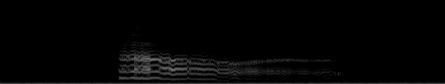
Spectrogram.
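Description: A person's drawn-out, wavering whine of dismay, about two seconds long, starting a little over a second in.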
